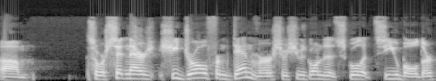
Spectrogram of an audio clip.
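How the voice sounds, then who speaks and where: An unremarkable speaking voice from a man with an American accent, fairly high pitch, ordinary pitch variation and moderate pace, with a quiet background. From US, small town. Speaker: baseball umpire. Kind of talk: interview, faith testimony.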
